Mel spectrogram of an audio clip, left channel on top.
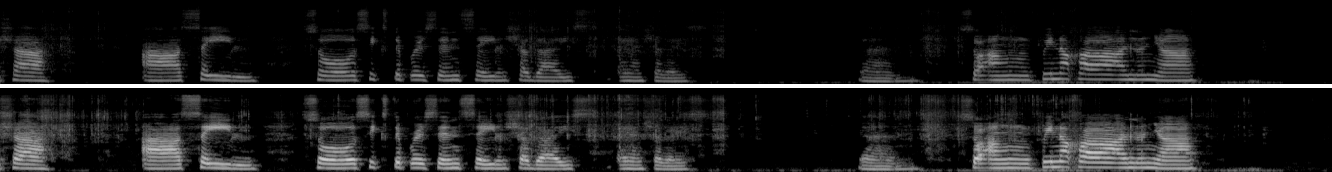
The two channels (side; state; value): left; quieter; 13.5 dB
